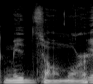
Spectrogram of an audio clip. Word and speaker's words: Midsommar: So now, Midsommar is, I mean, it's actually like Midsommar. – Yeah. Right. You got to say it right. You got to say it like you're in IKEA.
